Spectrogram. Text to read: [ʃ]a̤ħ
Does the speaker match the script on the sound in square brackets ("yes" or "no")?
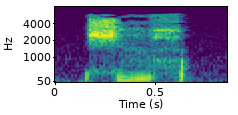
yes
